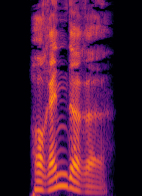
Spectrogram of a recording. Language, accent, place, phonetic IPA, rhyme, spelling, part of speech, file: German, Germany, Berlin, [hɔˈʁɛndəʁə], -ɛndəʁə, horrendere, adjective, De-horrendere.ogg
- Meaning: inflection of horrend: 1. strong/mixed nominative/accusative feminine singular comparative degree 2. strong nominative/accusative plural comparative degree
